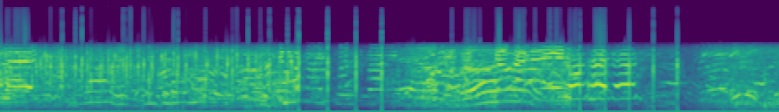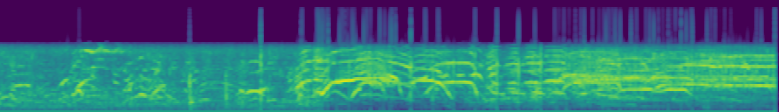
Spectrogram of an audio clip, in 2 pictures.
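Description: Young players and spectators shout and cheer outdoors.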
